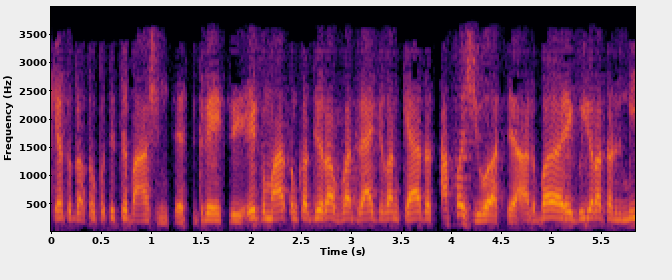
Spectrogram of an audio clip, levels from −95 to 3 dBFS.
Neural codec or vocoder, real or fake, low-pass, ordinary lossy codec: codec, 16 kHz, 0.9 kbps, LongCat-Audio-Codec; fake; 3.6 kHz; MP3, 24 kbps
